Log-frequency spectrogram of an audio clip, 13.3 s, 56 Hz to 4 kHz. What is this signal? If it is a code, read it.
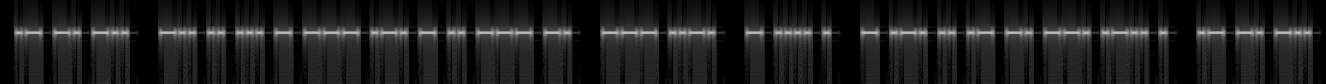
Morse code, heard as a keyed tone, about 25 wpm, 750 Hz. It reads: AND DISTORTION OF THE TRIANGLE AND
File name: Archive / 25 WPM / 25WPM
